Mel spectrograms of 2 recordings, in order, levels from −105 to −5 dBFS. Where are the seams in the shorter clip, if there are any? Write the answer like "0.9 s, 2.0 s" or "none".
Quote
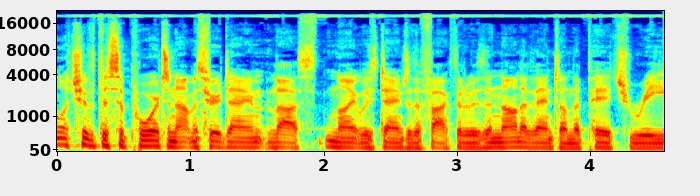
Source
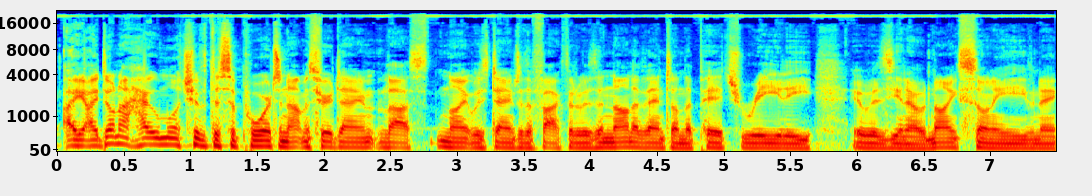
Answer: none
